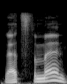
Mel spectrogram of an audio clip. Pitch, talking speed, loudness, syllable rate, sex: 135 Hz, 265 wpm, -16 LUFS, 5.5 syllables/s, male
